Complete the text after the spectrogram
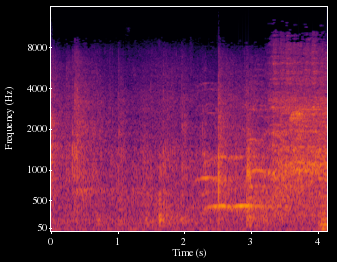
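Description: Skates scrape across ice in a large echoing arena.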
